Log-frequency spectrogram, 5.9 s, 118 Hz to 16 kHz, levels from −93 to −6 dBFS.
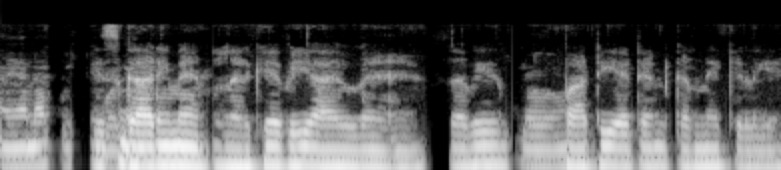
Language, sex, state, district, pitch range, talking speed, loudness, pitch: Hindi, female, Bihar, Muzaffarpur, 105-115 Hz, 145 wpm, -18 LUFS, 110 Hz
